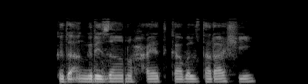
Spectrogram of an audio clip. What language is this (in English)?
Pashto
